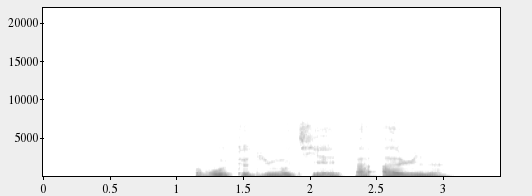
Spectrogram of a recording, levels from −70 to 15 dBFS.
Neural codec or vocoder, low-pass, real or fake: vocoder, 44.1 kHz, 128 mel bands every 512 samples, BigVGAN v2; 7.2 kHz; fake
